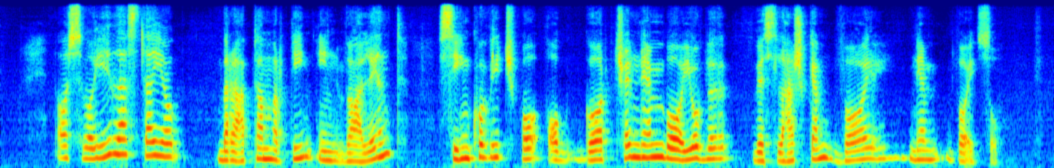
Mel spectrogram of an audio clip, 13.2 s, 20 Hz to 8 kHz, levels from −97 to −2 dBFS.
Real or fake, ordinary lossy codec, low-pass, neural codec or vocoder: fake; none; 7.2 kHz; codec, 16 kHz in and 24 kHz out, 0.6 kbps, FocalCodec, streaming, 2048 codes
